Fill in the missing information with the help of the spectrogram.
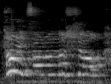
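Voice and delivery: high, loud retold shout; mock furious yell. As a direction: scream it back at the man. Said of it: "So I'm like".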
